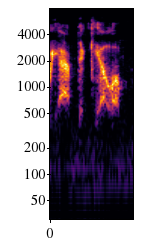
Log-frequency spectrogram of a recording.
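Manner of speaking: raspy, gritty, distorted voice. Describing a hard-to-decipher recording, imitate it in a raspy, gritty, distorted voice. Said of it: "it's a really raspy, gritty, distorted voice".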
